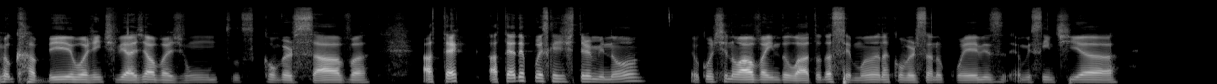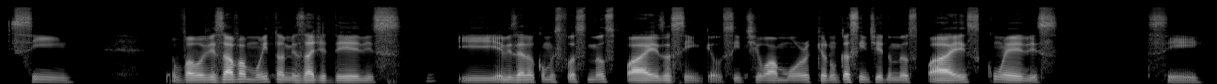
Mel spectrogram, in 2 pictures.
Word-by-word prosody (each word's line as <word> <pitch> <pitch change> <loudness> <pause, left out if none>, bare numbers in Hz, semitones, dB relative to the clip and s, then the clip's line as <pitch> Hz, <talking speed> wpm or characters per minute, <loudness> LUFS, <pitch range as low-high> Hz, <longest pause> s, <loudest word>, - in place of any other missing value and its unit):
meu - - -1
cabelo, 115 +1 +2
a 115 - +5
gente 115 0 -2
viajava 105 -1 +3
juntos, 105 +2 -14
conversava, 105 -1 +2 0.5
até - - +6 0.3
até 150 0 +4
depois 160 -4 +1
que - - -8
a 140 - -1
gente 135 - -5
terminou, 130 +5 -2 0.5
eu - - -11
continuava 115 -3 +4
indo 110 -1 -2
lá 95 0 +4
toda 115 +2 -3
semana, 110 +1 -2
conversando 105 0 -4
com 105 - -13
eles, 110 +2 -2
eu - - -16
me 110 - -12
sentia 110 -1 0 1.1
Sim, 110 -3 -6 1.0
eu - - -12
valorizava 115 +3 +3
muito 115 +2 -6
a 115 - +1
amizade 100 -2 0
deles 95 0 -2 0.6
e 100 -1 -5
eles 110 0 -3
eram 110 0 0
como 110 -1 -12
se - - -6
fossem 115 +1 -5
os - - -11
meus 120 +2 -4
pais, 95 0 +4
assim, 100 - -3
que - - -11
eu - - -11
senti 105 +1 -7
o 100 -1 -3
amor 100 +2 -3
que - - -8
eu - - -1
nunca 105 +3 -1
senti 115 -3 -1
dos 105 -1 -12
meus 105 0 -5
pais, 95 +3 +3
com 115 -3 -9
eles 95 -3 -1 0.9
sim. - - -9
110 Hz, 145 wpm, -26 LUFS, 100-115 Hz, 1.1 s, até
